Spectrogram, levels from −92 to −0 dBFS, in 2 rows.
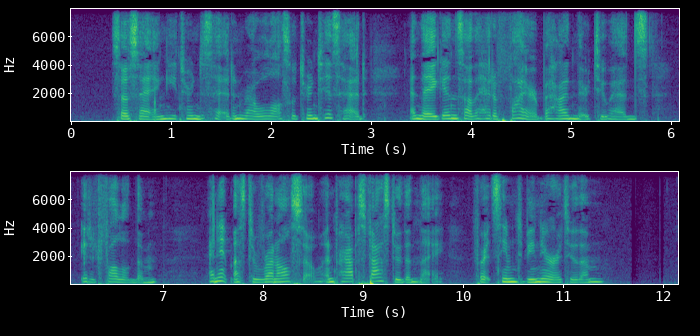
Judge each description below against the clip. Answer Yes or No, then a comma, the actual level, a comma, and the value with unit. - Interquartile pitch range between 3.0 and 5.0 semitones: No, narrow, 2.5 semitones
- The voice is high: Yes, high, 205 Hz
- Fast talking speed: Yes, fast, 230 wpm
